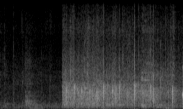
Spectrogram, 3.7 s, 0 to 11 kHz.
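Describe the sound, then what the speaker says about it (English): Audience applause at a BrightonSEO 2014 conference session breaks out sharply after a quiet stretch of room murmur, then continues as dense, steady clapping from a sizeable crowd. "If you can have a big round of applause for Jerry and our four lovely speakers here."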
